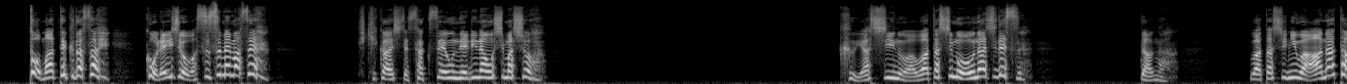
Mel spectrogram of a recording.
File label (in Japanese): 忠誠心のある女騎士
